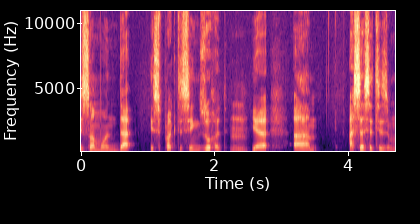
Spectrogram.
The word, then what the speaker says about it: asceticism: Asceticism, right? That's how it's pronounced.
